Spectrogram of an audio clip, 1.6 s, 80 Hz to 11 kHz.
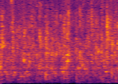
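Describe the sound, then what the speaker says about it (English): Garden hose tap water gushes into a 125 gallon cichlid aquarium, a loud, continuous rushing and splashing pour heard up close without talk. "the water coming from the garden hose, it's coming in through here, it's getting blocked right here, and it's gonna be going shooting into the tank"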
